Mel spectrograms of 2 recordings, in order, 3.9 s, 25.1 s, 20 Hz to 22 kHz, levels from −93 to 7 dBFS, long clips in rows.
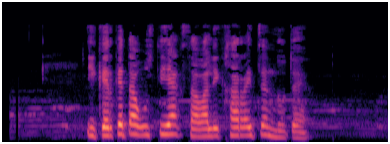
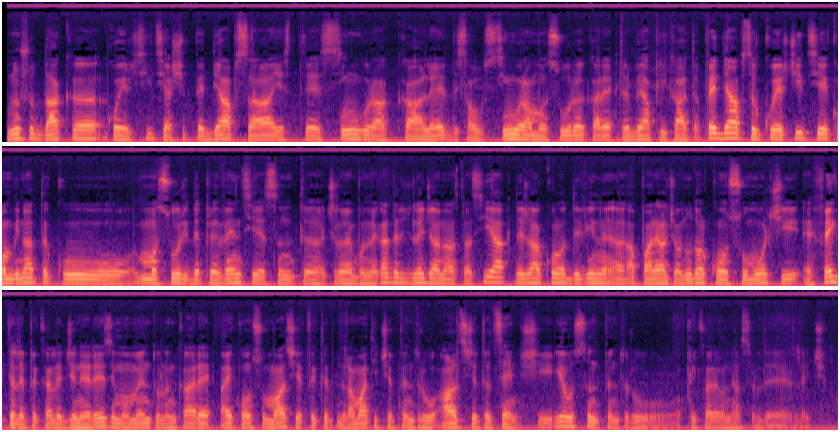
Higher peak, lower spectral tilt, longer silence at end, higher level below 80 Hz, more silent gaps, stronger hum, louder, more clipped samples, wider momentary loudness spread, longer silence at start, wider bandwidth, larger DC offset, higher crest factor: second, -6 dBFS vs 0 dBFS; second, -4 dB/octave vs -6.5 dB/octave; first, 0.8 s vs 0 s; second, -84 dBFS vs -34 dBFS; neither; neither; second, -26 LUFS vs -18 LUFS; neither; first, 14 LU vs 7 LU; first, 0.65 s vs 0.05 s; second, 11.5 kHz vs over 20 kHz; neither; about the same, 22 dB vs 18 dB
